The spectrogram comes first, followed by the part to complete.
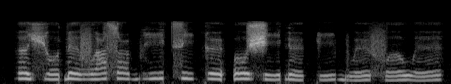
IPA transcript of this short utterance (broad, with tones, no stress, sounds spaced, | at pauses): ə˦˨ ç o˨˩˦ ɗ ɘ˦˨ v ɤ˩˥ sˤ o˦˨ bʱ i˦˥ t͡s i˦˨ k ø˦˨ ʔ o˦˥ ʃ i˨˩˦ ɗ ø˨˩˦ k i˩˥ b w ø˩˥ f ɤ˩˥ w ɘ˩˥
